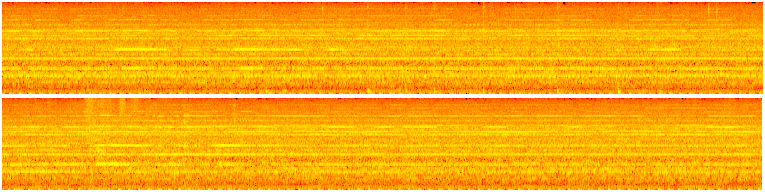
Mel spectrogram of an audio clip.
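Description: Steady background drone and hiss with several steady high whining tones, the kind of fan and electrical room noise a desk microphone picks up beside a running computer.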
